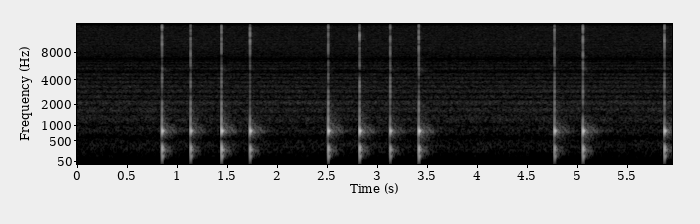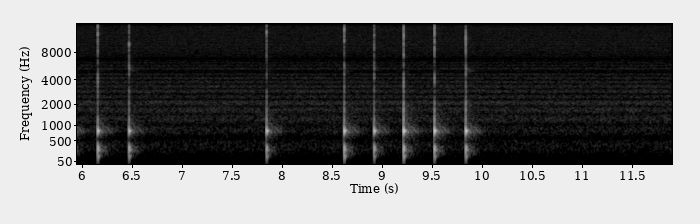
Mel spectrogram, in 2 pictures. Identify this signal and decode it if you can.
Tap code, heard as knocks on wood, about 3 knocks a second. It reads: THE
